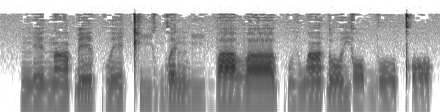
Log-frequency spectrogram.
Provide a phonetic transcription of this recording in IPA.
ŋ e˨ n ã˨ ɓ e˦ kʷ eː˨ kʼ i˨˦ ɡʷ ɛ˦ ŋ i˨ b a˦ β aː˨ kʷ i˨ w ã˦ ɗ o˦ j ɔ˨ b oː˨ kʼ ɔ˨

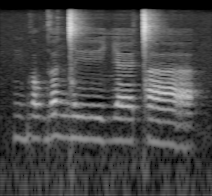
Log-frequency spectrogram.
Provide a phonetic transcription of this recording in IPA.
m b ɯ lˠ ɡ ɐ ŋ͡ǀ eː ʎ æː ǀ aː

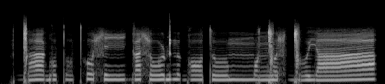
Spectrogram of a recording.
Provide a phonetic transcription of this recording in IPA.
ɡ͡ǀ aː ɡ o t̪ ɔ̤ t̪ʰ o ɬ iː ɡ a ɬ oː ɖ n̪ ɵ ɡ ɔː t ʊː mː ɔ ŋ͡ǀ ʊ ɬ ɡ͡ǀ ʊː j aː

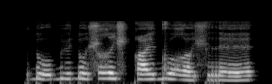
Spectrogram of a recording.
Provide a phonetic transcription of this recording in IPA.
ɗ o˧˩˧ ɓ ʉ˧˥ ɗ o˥˧ ʃ ʁ i˥˧ ʃ q ɛː˧˥ ɡ u˥˧ ʁ ɤ˧˩˧ ʃ r ɛ˧˩˧

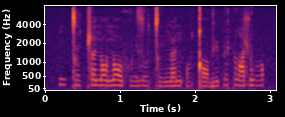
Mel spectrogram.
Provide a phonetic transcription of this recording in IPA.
i̤˥˩ ǀ ɛ̤˧ ǁ œ˧ n ɔ˥˩ n ɔ˥˩ xʷ e̤˧ z o̤˧ ǀ e̤˩ ŋ œ˩˥ n ʔ ɔ̤˩˥ ǃ ɔ˩ ɡ y˩˥ p e̤˥ k ðˤ i˩˥ ʃ w ɔ̤˥

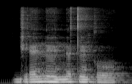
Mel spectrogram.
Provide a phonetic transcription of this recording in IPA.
ɡ i˨ ɾ ɛ˦ n ɛ̃˦˨ n ə˦ t ɛ̃˧ k o˨

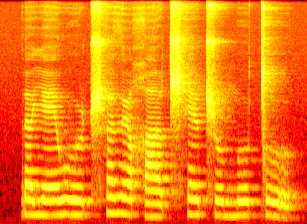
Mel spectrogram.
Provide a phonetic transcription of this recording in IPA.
ɾ ə j e w u ʈ͡ʂʰ ə ð ø χ a ʈ͡ʂʰ e ʈ͡ʂ u ŋ u ǀ u

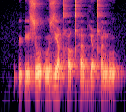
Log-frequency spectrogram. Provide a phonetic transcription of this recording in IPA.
ʔ ʏ ʔ e s o ʔ o z e qʰ o qʰ e b i qʰ ʏ ŋ o

